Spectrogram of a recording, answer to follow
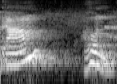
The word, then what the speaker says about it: ব্রাহ্মণ: হবে তারপরে হটা হচ্ছে উচ্চারণের ক্ষেত্রে আগে ম তারপরে হ যেমন আমরা উদাহরণ যদি নেই ধরেন এখানে আছে আমরা আছি ব্রাহ্ম ব্রাহ্মণ কিন্তু এটার উচ্চারণ হবে কি উচ্চারণ হবে ব্রাহ্ম হুন অর্থাৎ কি পরিবর্তনটা হইলো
